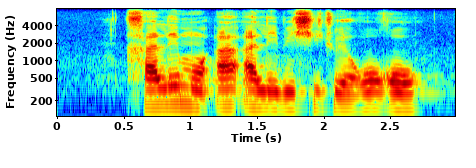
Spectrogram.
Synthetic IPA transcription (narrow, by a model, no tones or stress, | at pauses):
k͡xʰalɪmɔʔaʔalɪbiʃit͡ʃʼweɣʊɣʊ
